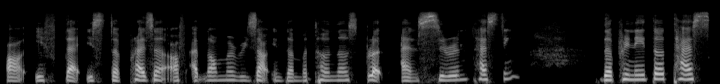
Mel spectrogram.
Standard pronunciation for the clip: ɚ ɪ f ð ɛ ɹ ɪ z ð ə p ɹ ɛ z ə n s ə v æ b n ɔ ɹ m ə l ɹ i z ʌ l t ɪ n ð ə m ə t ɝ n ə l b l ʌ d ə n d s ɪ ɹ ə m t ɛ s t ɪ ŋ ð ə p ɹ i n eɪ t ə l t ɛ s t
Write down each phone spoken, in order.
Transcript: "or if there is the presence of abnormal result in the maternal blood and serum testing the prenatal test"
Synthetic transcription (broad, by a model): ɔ ɪ f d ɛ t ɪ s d ə p ɹ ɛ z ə n ə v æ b n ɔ m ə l ɹ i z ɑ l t ɪ n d ə m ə t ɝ n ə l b l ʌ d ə n s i ɹ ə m t ɛ s t ɪ ŋ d ə p ɹ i n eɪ t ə t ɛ s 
